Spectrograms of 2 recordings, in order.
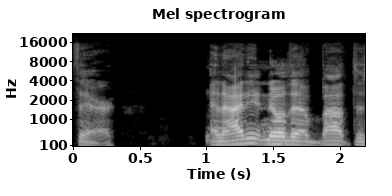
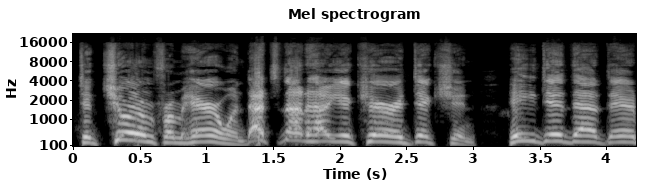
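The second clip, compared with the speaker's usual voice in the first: higher, slow, indignant rant; old man's rant; 7 semitones higher, slower than usual. Retold or imitated. Old writer complaining about his ruined story, indignant rant. Denny rants about the page.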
